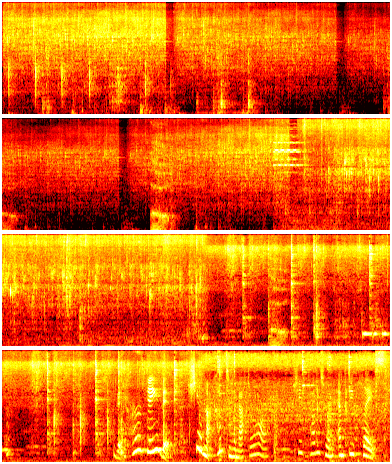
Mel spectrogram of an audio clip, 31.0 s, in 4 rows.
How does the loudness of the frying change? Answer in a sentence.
The loudness of the frying goes down, then up.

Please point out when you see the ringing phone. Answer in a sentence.
You can hear the ringing phone from 2.1 to 3.3 s, from 13.2 to 14.6 s and from 22.7 to 23.4 s.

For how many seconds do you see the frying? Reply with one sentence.
You can hear the frying for 31 seconds altogether.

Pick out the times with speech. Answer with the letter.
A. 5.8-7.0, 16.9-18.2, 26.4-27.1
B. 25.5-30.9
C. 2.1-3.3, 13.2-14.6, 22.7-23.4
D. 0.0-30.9
B.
